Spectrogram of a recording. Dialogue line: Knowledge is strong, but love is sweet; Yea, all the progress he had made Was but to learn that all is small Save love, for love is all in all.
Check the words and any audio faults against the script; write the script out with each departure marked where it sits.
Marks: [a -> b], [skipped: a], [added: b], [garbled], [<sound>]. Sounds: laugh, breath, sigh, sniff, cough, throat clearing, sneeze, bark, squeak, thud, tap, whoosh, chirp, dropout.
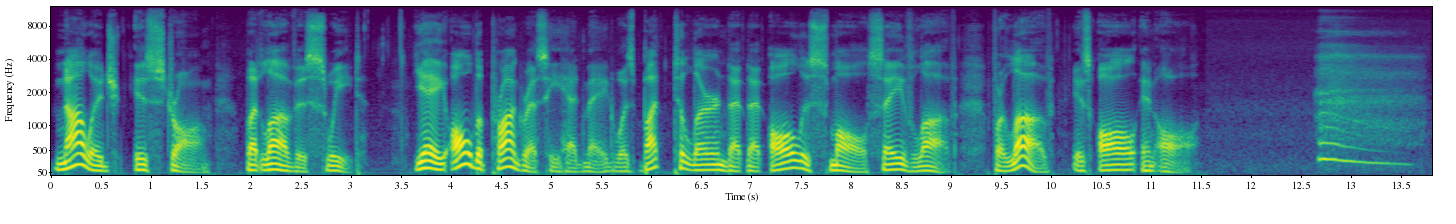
Knowledge is strong, but love is sweet; Yea, all the progress he had made Was but to learn that [added: that] all is small Save love, for love is all in all. [sigh]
